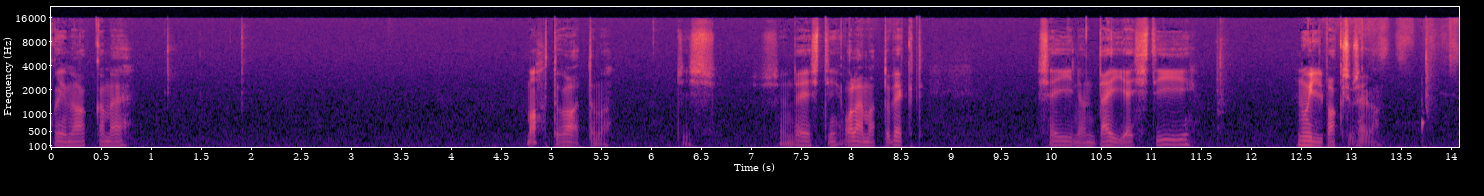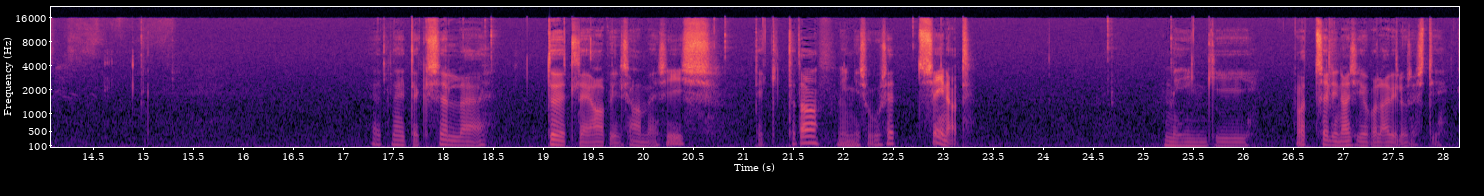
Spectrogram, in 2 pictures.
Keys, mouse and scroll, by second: 1.8 middle click, 15.1 middle click, 18.4 click, 22.6 click, 25.2 middle click.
